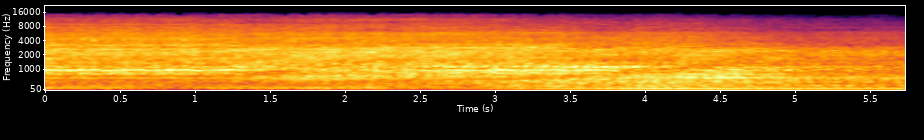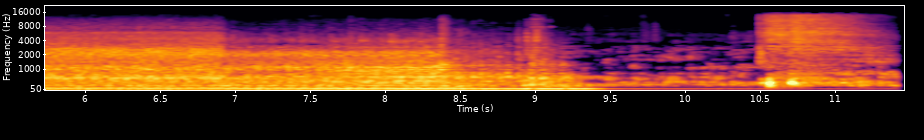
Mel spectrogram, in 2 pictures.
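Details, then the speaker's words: Scania truck, 13-liter diesel, idling: harsh, hissy whirring rattle appears with AC on then drops away; noise from the AC compressor magnetic clutch. "So yung ingay niya guys, dito guys sa guys, sa compressor niya, dito sa magnetic clutch niya guys, ito. Pag i-on mo to guys, pag i-activate mo to, dito galing yung ingay niya."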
